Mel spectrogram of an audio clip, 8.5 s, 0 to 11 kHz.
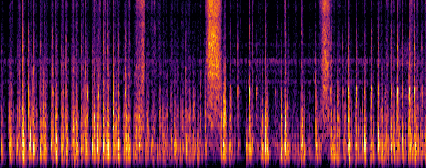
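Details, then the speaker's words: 2007 Peugeot Partner 1.6 HDi (9HXC, 90bhp, about 102,000 miles): quick, dry plastic clicks as the loose cover on top behind the instrument panel is rocked by hand, plastic on plastic. It constantly rattles on the road. "This really rattles and drives me a bit of crazy. So if I move it, you can, well, hopefully you can hear it."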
